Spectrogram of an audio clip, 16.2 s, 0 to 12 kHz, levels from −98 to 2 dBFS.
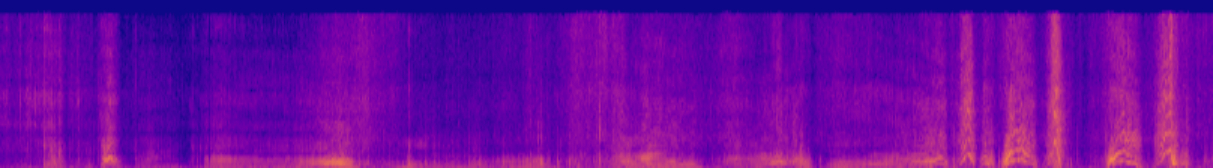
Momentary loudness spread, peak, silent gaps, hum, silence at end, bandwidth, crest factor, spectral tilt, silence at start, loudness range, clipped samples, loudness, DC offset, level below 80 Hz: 22 LU; -22 dBFS; none; none; 0 s; 11.5 kHz; 24 dB; -2.5 dB/octave; 0 s; 12 LU; under 0.1%; -44 LUFS; under 0.1%; -68 dBFS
